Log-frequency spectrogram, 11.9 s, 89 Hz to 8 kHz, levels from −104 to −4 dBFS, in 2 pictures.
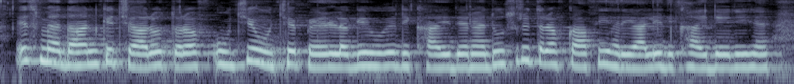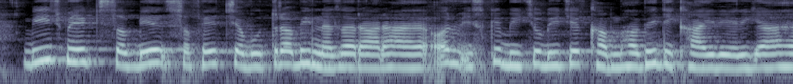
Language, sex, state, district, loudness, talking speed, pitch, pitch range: Hindi, female, Uttar Pradesh, Deoria, -31 LUFS, 220 wpm, 240 Hz, 225-260 Hz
